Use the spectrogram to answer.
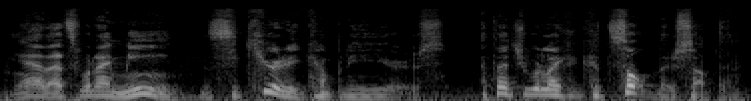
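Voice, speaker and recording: A man playing a nervy, inquisitive younger brother in an amateur radio play, slangy and questioning, with a husky voice. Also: mid-range voice, huge pitch swings, rapid-fire. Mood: nervously curious. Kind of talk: live amateur radio theatre acting.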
